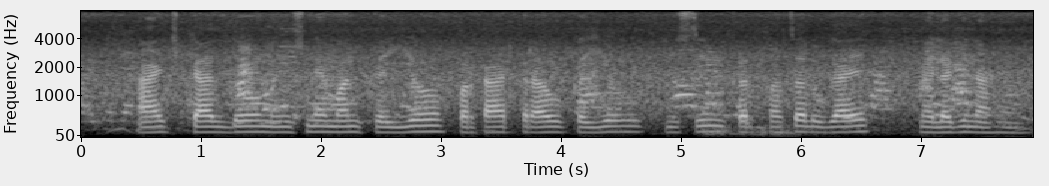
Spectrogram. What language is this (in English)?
Chhattisgarhi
